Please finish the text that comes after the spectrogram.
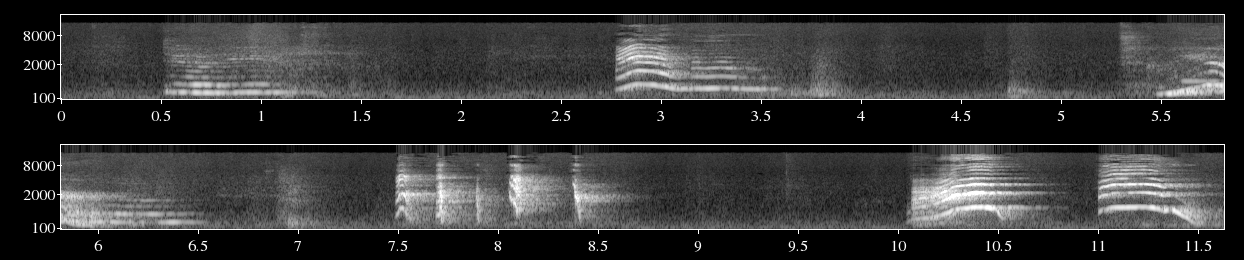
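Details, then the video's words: A pet Eclectus parrot talks in the evening in short, speech-like bursts with rising and falling pitch, about six phrases with pauses between, in a quiet room. "Evening talk with Eclectus Parrot"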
